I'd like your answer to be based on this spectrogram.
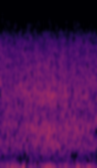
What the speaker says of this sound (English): It's nice to hear the rain though.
